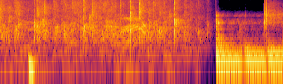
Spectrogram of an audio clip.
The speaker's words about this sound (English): Please give a round of applause to my lovely panel. Thank you very much, guys.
